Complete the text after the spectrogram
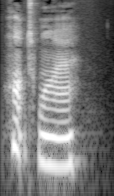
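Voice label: "hot-wire", British English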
